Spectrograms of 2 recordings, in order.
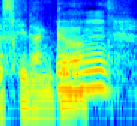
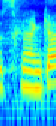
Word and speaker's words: Sri Lanka: la prochaine tendance de Sri Lanka qu'on doit prononcer Shrek si on le prononce dans la langue tamoul et toi tu es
